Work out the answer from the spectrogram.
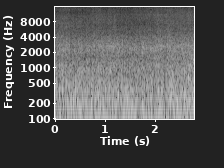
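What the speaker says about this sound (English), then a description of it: "It's quite windy" Steady, loud wind roar buffets the microphone while riding a 2022 Yamaha Ténéré 700 or MT-10 motorcycle on a gusty day, a continuous low rumbling wash with no pauses and no voices.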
